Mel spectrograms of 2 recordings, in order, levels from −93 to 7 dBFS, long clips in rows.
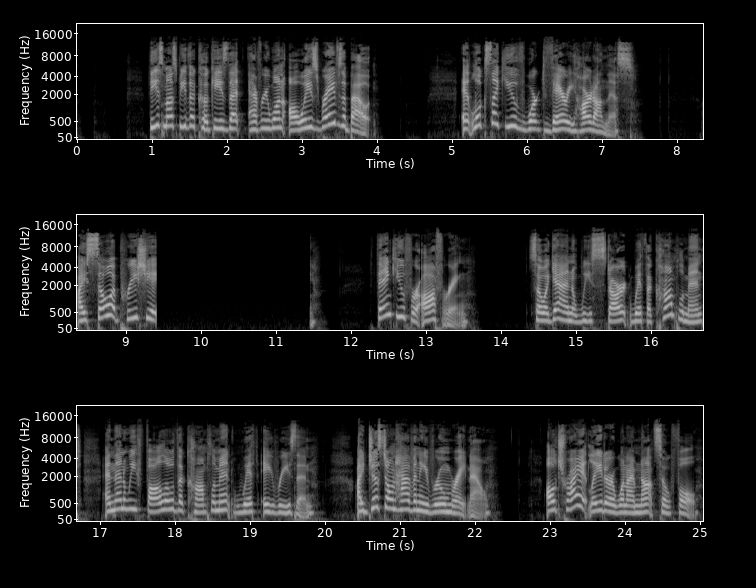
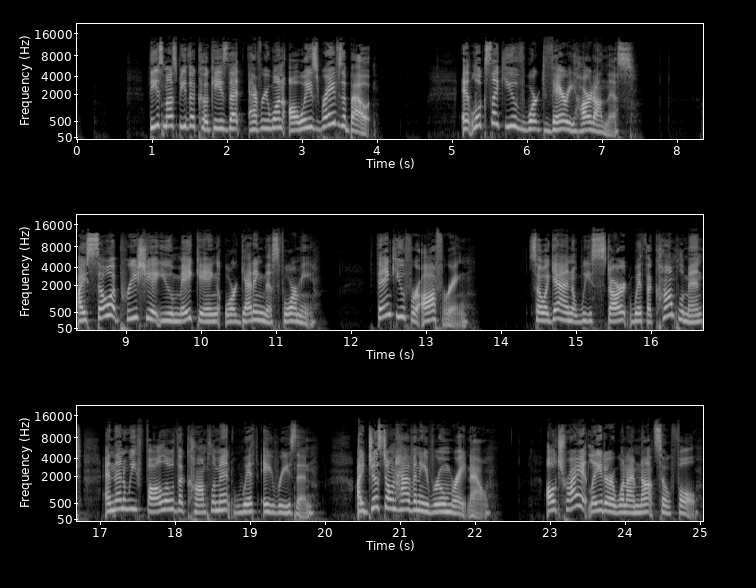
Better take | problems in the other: second | audio cutting out; at 9.5 s for 2 s

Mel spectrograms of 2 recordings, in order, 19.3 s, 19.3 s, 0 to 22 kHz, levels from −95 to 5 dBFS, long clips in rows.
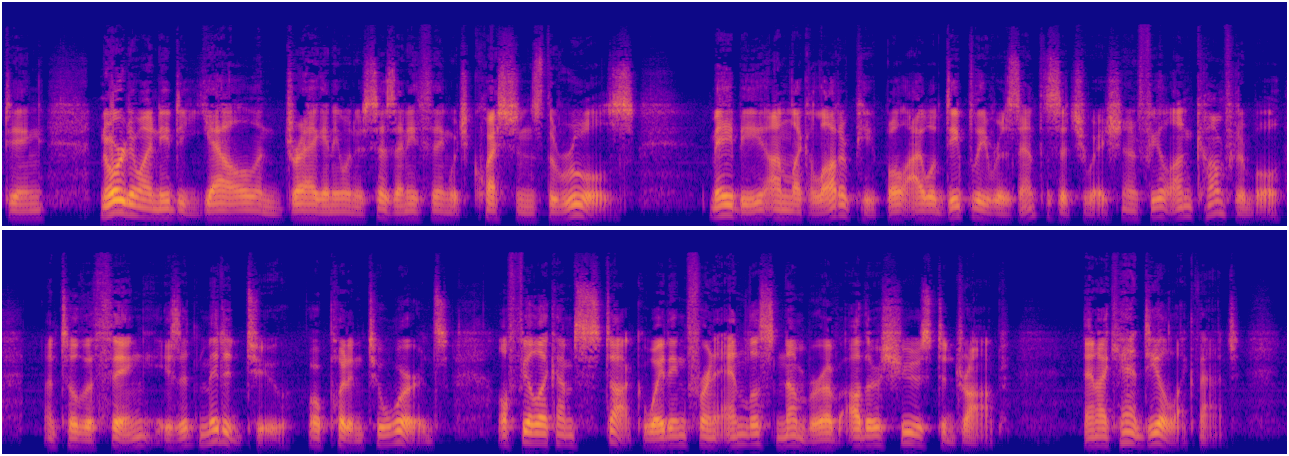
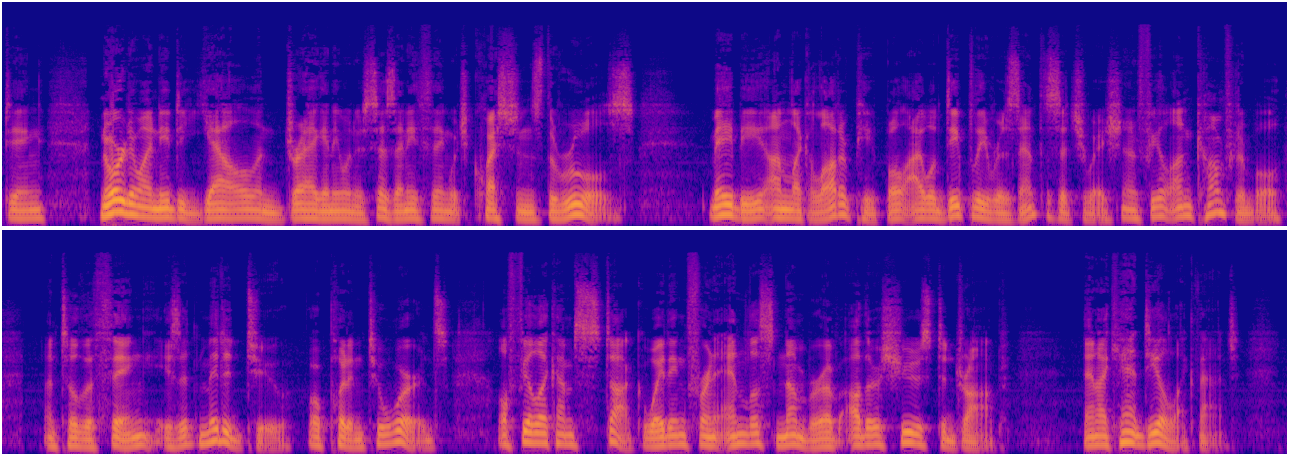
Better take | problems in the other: second | thin; somewhat; fading below 400 Hz

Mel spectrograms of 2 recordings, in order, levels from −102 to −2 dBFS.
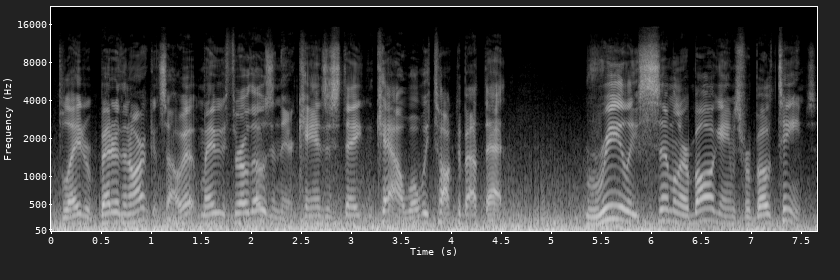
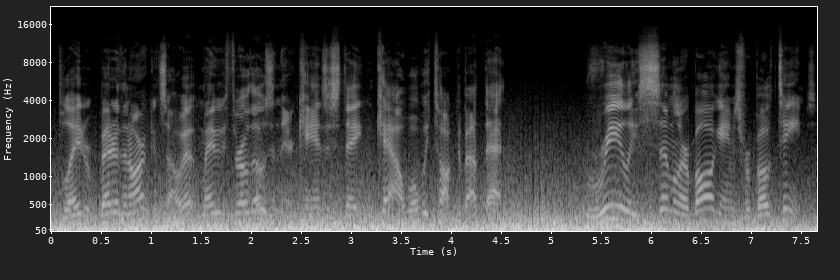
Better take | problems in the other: first | wind noise on the microphone; heavy; 3 dB below the speech; occasional gusts in the first

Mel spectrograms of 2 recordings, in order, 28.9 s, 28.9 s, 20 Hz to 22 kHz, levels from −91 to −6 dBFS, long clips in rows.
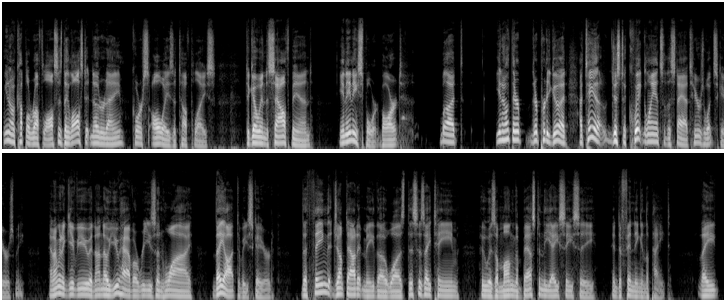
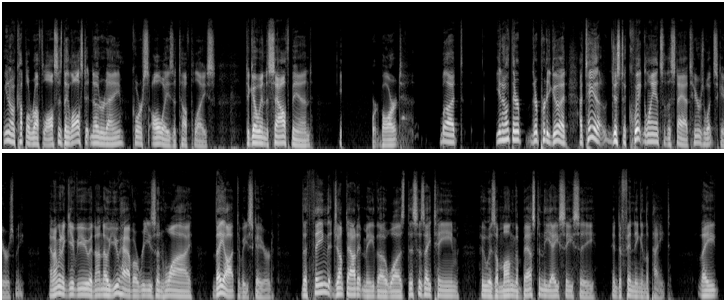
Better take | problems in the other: first | audio cutting out; at 7 s for 0.5 s

